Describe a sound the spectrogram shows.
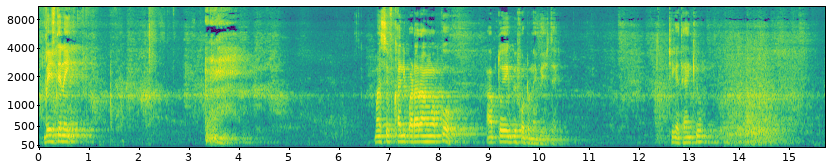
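A middle-aged man speaks calmly and explains, close to a microphone.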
